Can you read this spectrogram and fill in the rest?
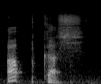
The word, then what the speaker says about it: アプカシ: これは歩くという単語でして、アプカシ、アプカシという発音です。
